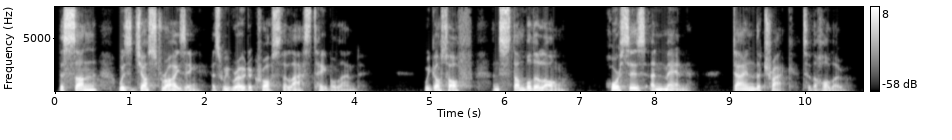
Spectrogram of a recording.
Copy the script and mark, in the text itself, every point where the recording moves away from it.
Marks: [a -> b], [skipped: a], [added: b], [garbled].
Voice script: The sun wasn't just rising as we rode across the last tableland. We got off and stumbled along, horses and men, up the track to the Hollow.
The sun [wasn't -> was] just rising as we rode across the last tableland. We got off and stumbled along, horses and men, [up -> down] the track to the Hollow.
